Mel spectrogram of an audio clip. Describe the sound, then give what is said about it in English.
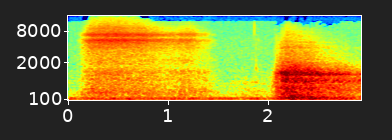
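Two slow, deep breaths are heard, each long, soft and airy, with a short pause between them and no other sounds. “As we settle down at the end of the day, we might take some deep breaths.”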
